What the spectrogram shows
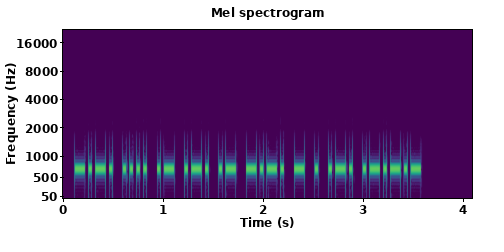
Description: Morse code, heard as a keyed tone, about 34 wpm, 700 Hz. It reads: CHARACTER.
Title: Sentences from Top 1200 Words 35wpm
